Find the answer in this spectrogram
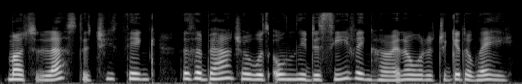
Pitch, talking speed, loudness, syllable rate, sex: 230 Hz, 195 wpm, -19 LUFS, 4.8 syllables/s, female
